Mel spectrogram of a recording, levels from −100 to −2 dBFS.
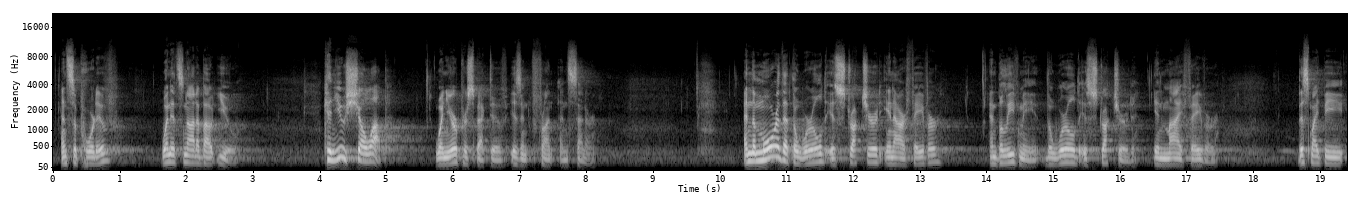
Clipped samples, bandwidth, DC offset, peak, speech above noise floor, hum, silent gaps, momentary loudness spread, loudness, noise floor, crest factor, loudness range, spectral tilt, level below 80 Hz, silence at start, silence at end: under 0.1%; 10.5 kHz; under 0.1%; -12 dBFS; 37 dB; none; none; 14 LU; -30 LUFS; -67 dBFS; 20 dB; 8 LU; -4 dB/octave; under -90 dBFS; 0.15 s; 0.05 s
